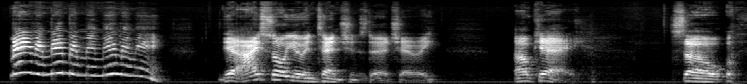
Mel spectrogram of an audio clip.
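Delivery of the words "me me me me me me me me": very high tiny creature squeak; squeaky pet voice. Pretend. Voicing pet Cherry squeaking.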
